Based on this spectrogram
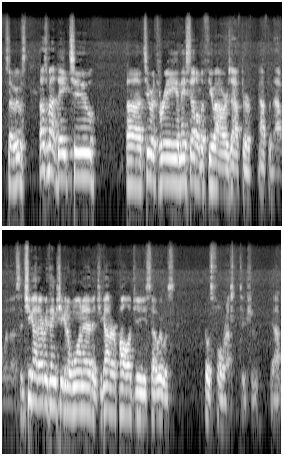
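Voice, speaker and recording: Male trial lawyer guest, mid-pitched, earnest storyteller, halting restarts, podcast interview. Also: low-quality recording. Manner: earnest, halting restarts, recounts courtroom exchanges.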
